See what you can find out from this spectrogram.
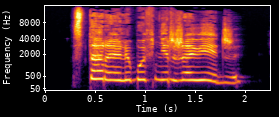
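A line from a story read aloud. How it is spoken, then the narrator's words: Giggling. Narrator (Russian): хихикнула Ритка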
